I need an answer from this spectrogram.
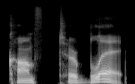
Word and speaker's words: comfortable: Think about the word comfortable. In English, it's four syllables, but native speakers say it fast. Comfort, three syllables. The mouth compresses it.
